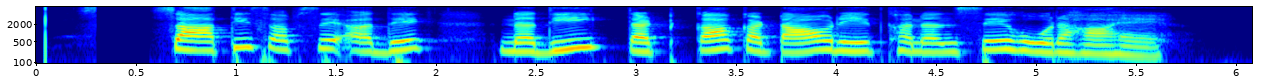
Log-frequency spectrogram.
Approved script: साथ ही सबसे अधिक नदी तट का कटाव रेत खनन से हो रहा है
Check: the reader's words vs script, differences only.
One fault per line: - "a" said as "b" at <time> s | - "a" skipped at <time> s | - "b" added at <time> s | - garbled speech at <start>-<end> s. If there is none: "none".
none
